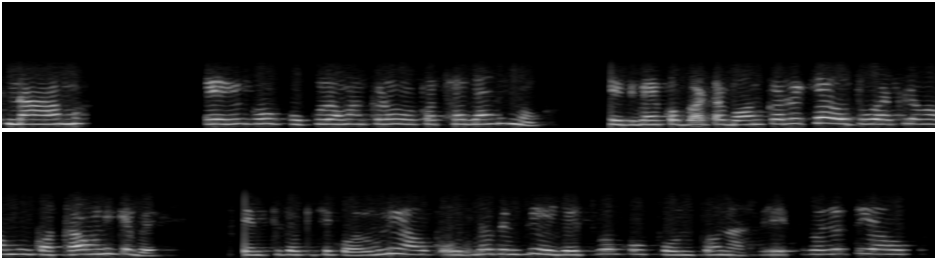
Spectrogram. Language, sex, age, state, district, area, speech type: Odia, female, 30-45, Odisha, Cuttack, urban, conversation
